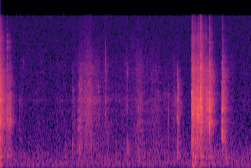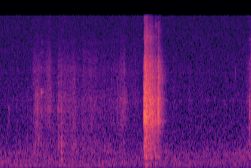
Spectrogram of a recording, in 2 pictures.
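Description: Cotton fabric rustling as it is handled and clipped together with plastic sewing clips, mostly quiet with two louder brief rustles about four and eight seconds in.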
